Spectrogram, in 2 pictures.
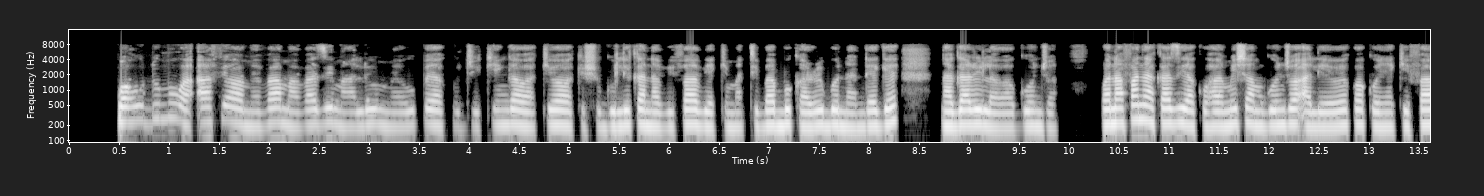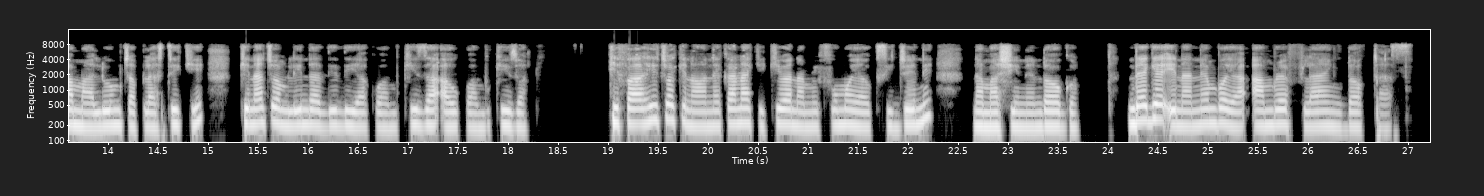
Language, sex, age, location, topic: Swahili, female, 25-35, Nairobi, health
